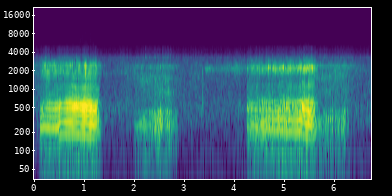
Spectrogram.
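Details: Father snoring during sleep, recorded so he can hear himself: loud, rough, buzzing snores on breathing in, with quieter breathing between them.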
